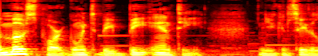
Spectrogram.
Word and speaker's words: Biante: you want some trivia is b and t if and if you sound that out phonetically that is the name or initials of the people who created it up next we got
